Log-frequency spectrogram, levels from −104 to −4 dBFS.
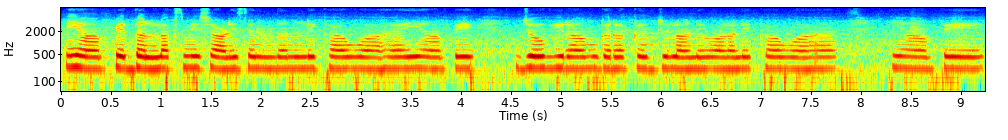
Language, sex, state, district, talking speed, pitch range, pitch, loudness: Hindi, female, Haryana, Rohtak, 130 wpm, 215-220 Hz, 215 Hz, -16 LUFS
